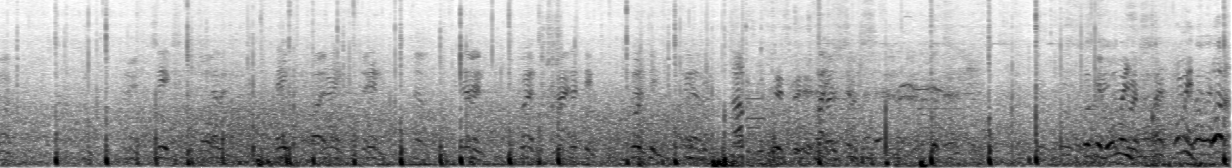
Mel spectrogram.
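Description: Footballs being kicked on a grass training pitch: sharp thuds at irregular intervals, over indistinct players' voices calling out.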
